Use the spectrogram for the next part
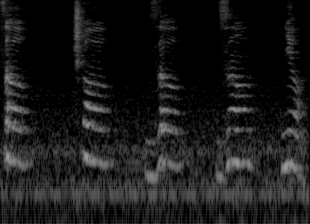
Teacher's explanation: त्याचा उच्चार हा जिभेचा स्पर्श वरच्या दातांच्या मागे होतो इथे the tongue touches the back side of the अपपर teeth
